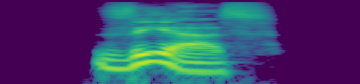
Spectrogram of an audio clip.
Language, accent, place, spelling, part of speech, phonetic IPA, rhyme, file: German, Germany, Berlin, Sehers, noun, [ˈzeːɐs], -eːɐs, De-Sehers.ogg
- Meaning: genitive singular of Seher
